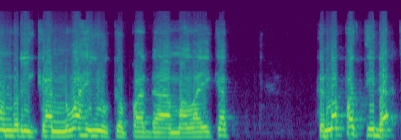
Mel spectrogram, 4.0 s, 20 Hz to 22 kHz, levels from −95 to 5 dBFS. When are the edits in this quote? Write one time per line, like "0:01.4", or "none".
none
